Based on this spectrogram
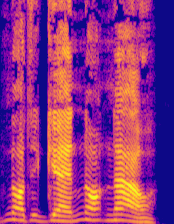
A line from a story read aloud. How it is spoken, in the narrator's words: she moaned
